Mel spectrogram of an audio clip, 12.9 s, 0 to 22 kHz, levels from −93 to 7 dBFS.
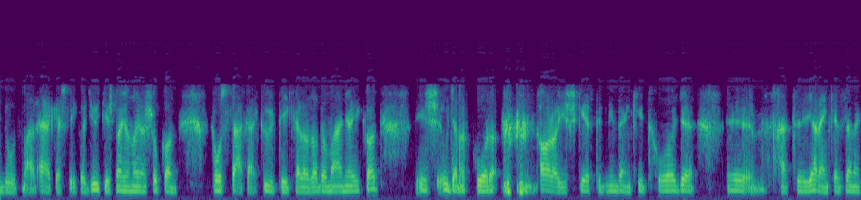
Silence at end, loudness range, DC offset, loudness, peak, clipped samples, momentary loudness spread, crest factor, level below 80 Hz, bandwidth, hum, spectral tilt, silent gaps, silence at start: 0 s; 3 LU; under 0.1%; -20 LUFS; -2 dBFS; under 0.1%; 8 LU; 18 dB; -74 dBFS; 4 kHz; none; -9.5 dB/octave; none; 0 s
